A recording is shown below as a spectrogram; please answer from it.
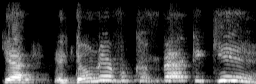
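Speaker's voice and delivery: high-pitched, yelled delivery. Voicing a raging character as goblins flee: yelling in character. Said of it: "she's just gonna yell".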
